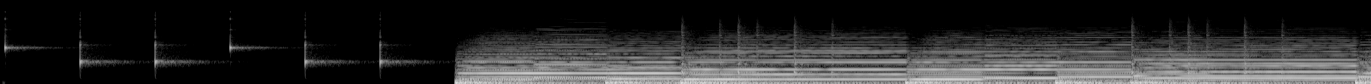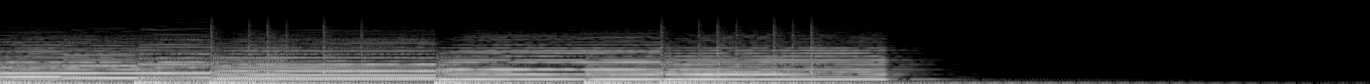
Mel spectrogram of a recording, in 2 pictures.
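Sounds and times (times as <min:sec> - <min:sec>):
viking dance music: 0:04.6 - 0:22.5.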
